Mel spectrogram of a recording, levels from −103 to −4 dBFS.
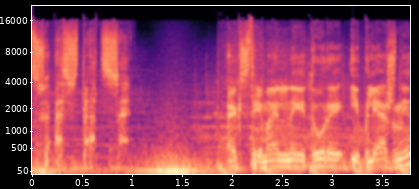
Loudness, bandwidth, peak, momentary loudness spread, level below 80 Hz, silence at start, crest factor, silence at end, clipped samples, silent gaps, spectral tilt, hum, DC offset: -12 LUFS; 18 kHz; 0 dBFS; 7 LU; -20 dBFS; 0 s; 12 dB; 0 s; under 0.1%; none; -3 dB/octave; none; under 0.1%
